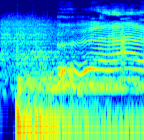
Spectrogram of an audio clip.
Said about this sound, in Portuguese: O choro de uma criança.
